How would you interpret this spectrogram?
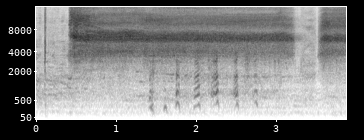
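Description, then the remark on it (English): An aerosol spray can hisses in a long, steady, bright burst of about three seconds, stops briefly, then sprays again; a faint voice murmurs underneath partway through. “Wouldn't it be great, guys, if emotional connection came in an aerosol, right?”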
